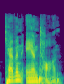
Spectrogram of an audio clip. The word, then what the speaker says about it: Kevin Anton: Here's his name, Kevin Anton. That's how you say it. We said, I think, Kevin Anton, so that's our bad.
